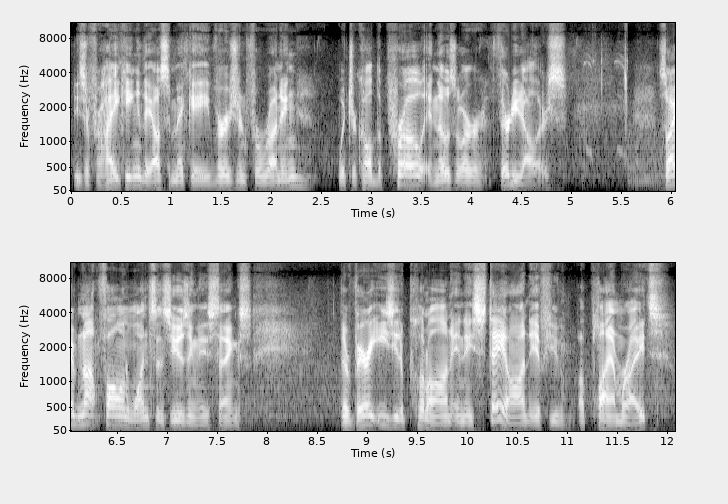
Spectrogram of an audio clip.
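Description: A man's voice: medium pitch, animated, brisk, a bit bright. A man from Ohio vlogging casually while hiking outdoors on a snowy trail, easygoing and self-deprecating, with frequent filler words.

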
